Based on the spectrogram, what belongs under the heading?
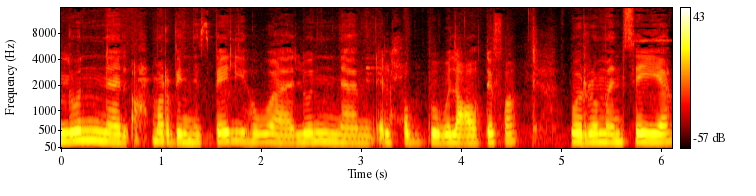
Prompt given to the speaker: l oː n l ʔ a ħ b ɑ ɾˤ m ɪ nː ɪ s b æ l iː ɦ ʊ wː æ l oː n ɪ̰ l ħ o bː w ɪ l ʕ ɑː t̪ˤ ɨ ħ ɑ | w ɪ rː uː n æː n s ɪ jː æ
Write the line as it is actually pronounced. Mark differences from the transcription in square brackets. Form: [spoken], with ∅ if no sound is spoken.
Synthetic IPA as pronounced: l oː n l ʔ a ħ [m] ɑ ɾˤ [b] ɪ nː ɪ s b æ l iː ɦ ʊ wː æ l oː n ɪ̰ l ħ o bː w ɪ l ʕ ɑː t̪ˤ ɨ [f] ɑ | w ɪ rː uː [m] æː n s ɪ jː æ

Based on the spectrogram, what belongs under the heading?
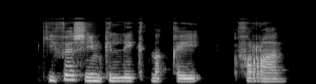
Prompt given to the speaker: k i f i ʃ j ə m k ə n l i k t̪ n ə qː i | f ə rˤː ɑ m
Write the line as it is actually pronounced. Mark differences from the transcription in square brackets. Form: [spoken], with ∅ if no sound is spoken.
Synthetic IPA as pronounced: k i f [æ] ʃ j ə m k ə n l i k t̪ n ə qː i | f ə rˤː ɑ [n]

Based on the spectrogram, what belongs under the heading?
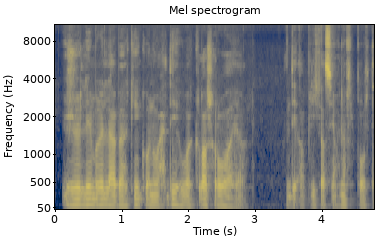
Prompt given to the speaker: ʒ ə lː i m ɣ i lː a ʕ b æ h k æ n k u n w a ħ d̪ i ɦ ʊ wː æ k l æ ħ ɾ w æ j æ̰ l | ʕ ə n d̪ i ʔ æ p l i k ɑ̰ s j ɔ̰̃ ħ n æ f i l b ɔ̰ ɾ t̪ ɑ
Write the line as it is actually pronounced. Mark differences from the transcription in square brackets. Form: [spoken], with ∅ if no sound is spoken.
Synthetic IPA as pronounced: ʒ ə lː i m ɣ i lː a ʕ b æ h k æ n k u n w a ħ d̪ i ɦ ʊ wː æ k l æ [ʃ] ɾ w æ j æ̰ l | ʕ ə n d̪ i ʔ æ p l i k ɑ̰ s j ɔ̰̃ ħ n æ f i l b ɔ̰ ɾ t̪ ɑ

